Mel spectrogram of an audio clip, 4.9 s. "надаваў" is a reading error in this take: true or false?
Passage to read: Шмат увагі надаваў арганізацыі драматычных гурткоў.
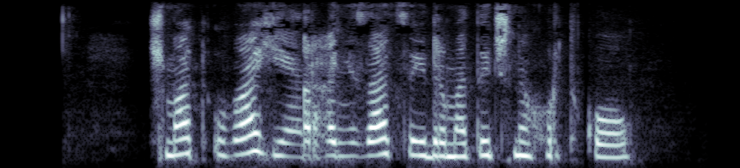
true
